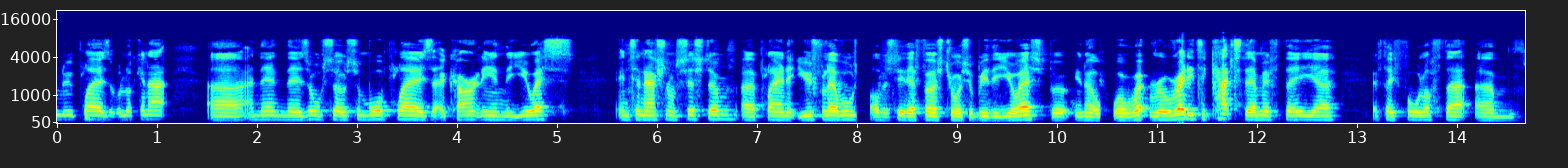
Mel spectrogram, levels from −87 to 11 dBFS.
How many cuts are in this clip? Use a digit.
2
